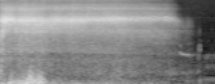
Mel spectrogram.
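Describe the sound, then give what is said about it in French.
A voice imitates a rattlesnake's hiss: one loud, sustained, sharp hiss lasting nearly two seconds, holding steady before cutting off abruptly. “C'est le son du serpent. Alors, rappelez-vous un serpent à sonnette qui se dresse tout droit et qui fait”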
